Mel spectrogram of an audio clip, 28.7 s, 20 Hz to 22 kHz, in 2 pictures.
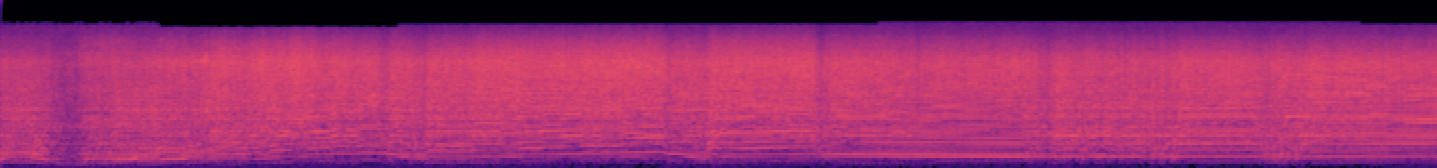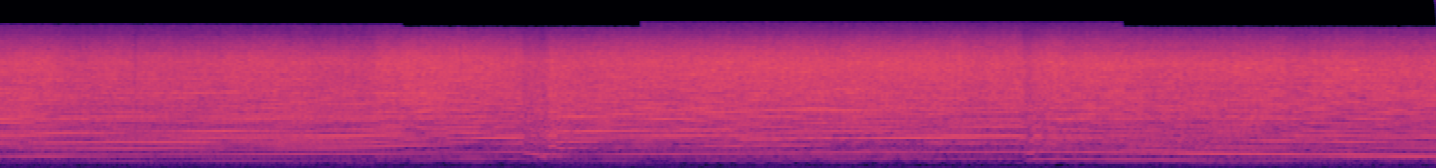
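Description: NASCAR race truck's V8 engine heard from inside the cab, accelerating hard through the gears: the pitch climbs and drops back at about three shifts in the first eight seconds. It then runs at high revs with two brief dips later on.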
